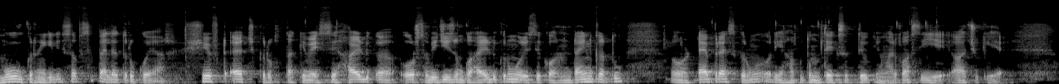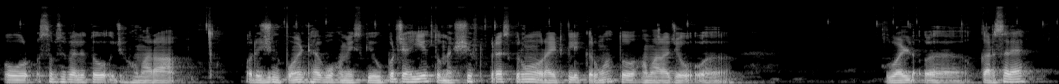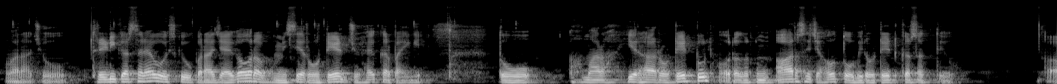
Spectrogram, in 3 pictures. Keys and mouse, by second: 0.8 Tab, 2.5 shift+h, 3.0-6.2 middle drag, 6.6 Tab, 7.0-12.3 middle drag, 13.4-15.4 ctrl+middle drag, 15.4 shift+right click, 16.0-28.8 middle drag, 29.8 r.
